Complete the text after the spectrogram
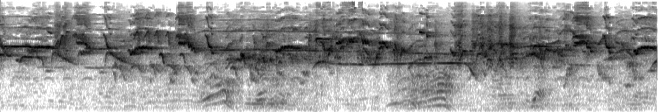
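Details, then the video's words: Caged white-rumped shama bred for fighting, singing a rapid rolling song of tumbling chirps, swooping whistles and a long steady whistled note, with low squawky sounds mixed in. "KACER ROLL SPEED RAPAT"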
